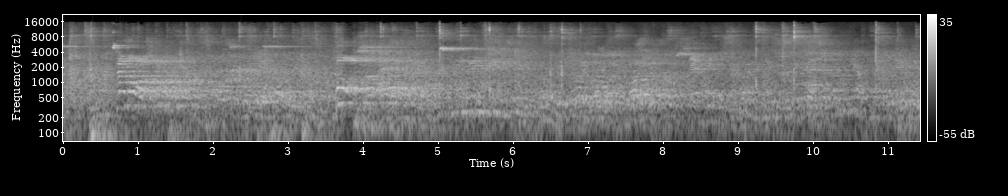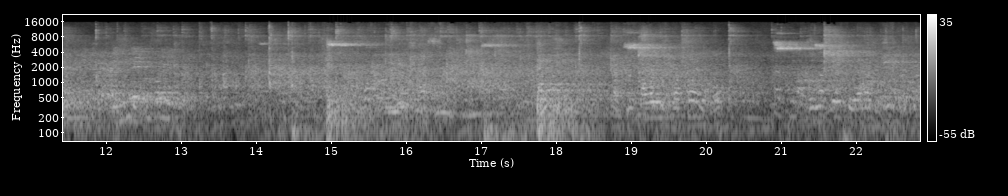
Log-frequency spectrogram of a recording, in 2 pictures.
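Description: Many people talk in a large echoing hall.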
